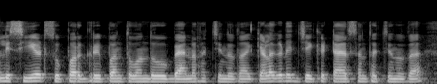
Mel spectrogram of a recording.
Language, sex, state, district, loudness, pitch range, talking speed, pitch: Kannada, male, Karnataka, Bidar, -17 LUFS, 135-145 Hz, 180 wpm, 140 Hz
